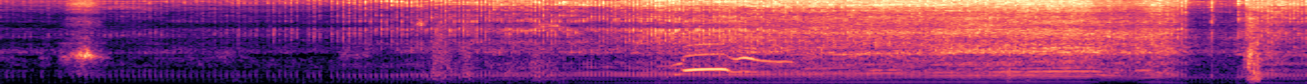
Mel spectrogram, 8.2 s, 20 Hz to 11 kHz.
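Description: Honda C90's 90cc single-cylinder four-stroke engine pulling away with two people aboard, its revs rising steadily after a quiet couple of seconds, then falling with a brief dip near the end. Wind rushes over the microphone as speed builds.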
